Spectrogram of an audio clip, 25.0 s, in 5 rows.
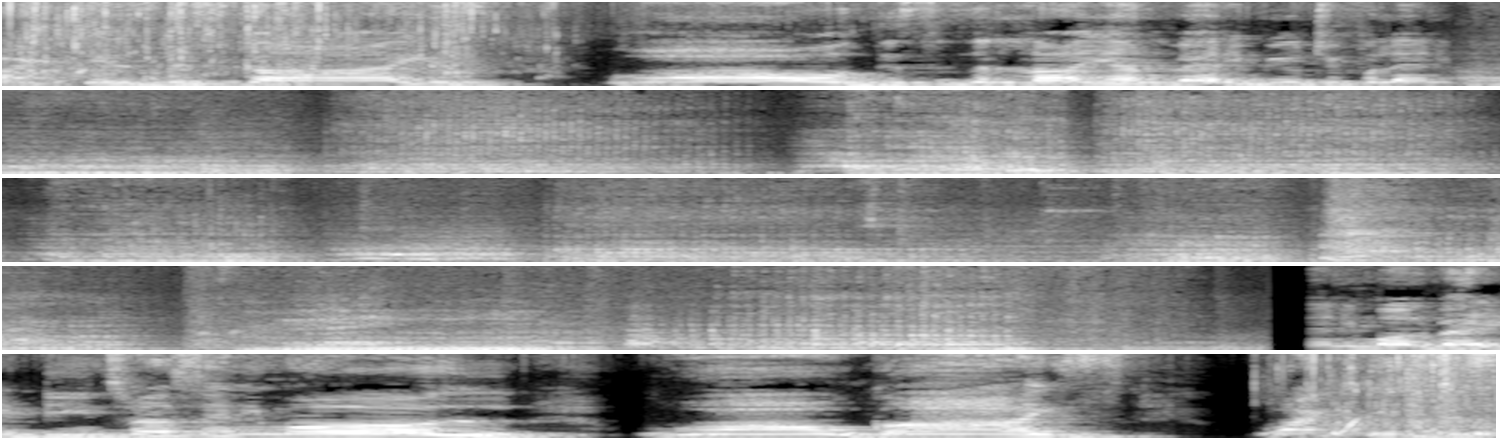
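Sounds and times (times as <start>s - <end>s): lion roaring: 4.8s - 19.0s.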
